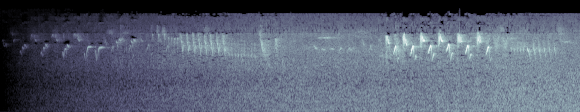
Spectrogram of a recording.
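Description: Small birds chirping: short high chirps fade in over a steady outdoor hiss. About eight seconds in comes a quicker, louder run of chirps, roughly five a second, lasting about two seconds.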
